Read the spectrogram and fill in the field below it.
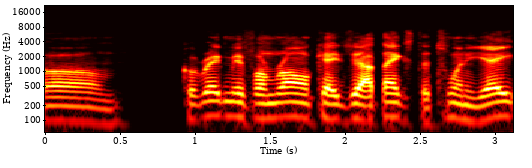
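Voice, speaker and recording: A man's bright, sharp voice in a Mississippi accent, with fairly even intonation and a dry, close sound with no echo. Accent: US Southern (Mississippi). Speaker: religious group host. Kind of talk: livestream introduction. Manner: casual, informal.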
